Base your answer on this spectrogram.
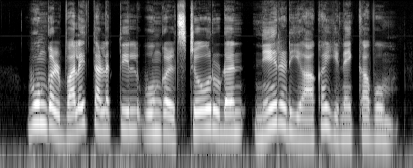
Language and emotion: Tamil, neutral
